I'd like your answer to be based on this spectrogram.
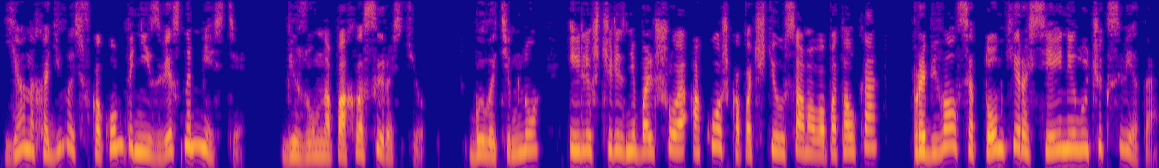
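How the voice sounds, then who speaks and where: A woman reading a first-person audiobook in a steady, expressive narration on a close microphone. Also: fairly high pitch, moderate pace, no room sound.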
